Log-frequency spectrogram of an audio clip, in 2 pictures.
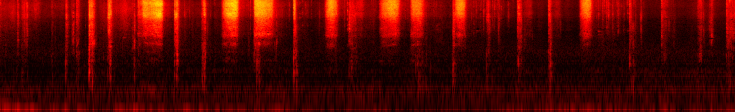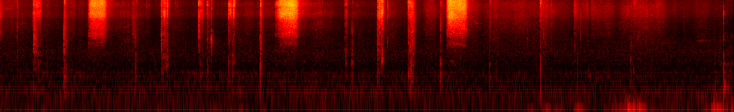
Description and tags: Walking upstairs in slippers
floor, walks, walking, steps, stairs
